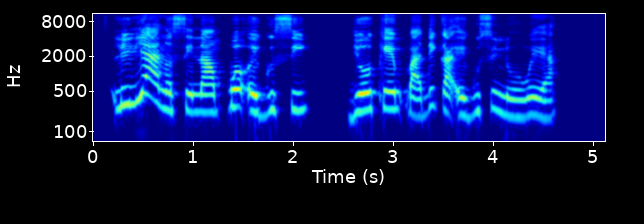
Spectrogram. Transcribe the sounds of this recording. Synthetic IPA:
li˨li˦a˦˨nʊ˨sɪ˨na˨ŋ͡m̩˨k͡po˦ʔe˨ɡu˦si˦ | dɪ˨o˦ke˦ŋ͡m̩˦k͡pa˨dɪ˦ka˨ʔe˨ɡu˦si˦no˨ŋʷe˦ja˦

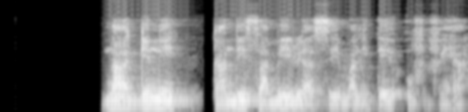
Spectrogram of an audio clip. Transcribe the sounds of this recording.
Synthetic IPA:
na˨ɡɪ˦nɪ˦ka˨n̩˦dɪ˦sa˨me˦ɾi˨a˨sɪ˨ma˨li˦te˦o˨fu˨fi˨ɦa˦

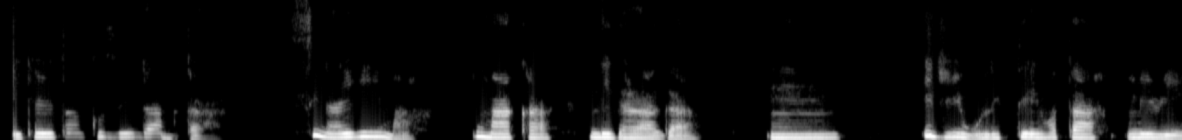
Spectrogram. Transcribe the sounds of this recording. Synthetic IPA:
i˨ke˦ɾe˦ta˦ŋ̩˦kʊ˦zi˦n̩˦da˦mʊ˨ta˨ɾa˨ | si˦na˨i˦ɦi˦˨ | ɪ˦ma˨a˦kʰa˦ | n̩˦dɪ˦ɡa˨ɾa˨a˨ɡa˨ | m̩˦ | i˦d͡ʒi˦˨wo˨li˦te˦ɦɔ˦ta˦ | m̩˦mi˦ɾi˨

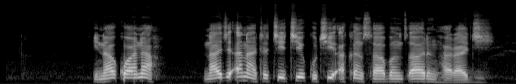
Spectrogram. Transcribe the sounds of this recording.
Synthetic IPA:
ʔɪ˨naː˦kʷaː˦naː˦ | na˦d͡ʒeː˦ʔa˦naː˨ta˦t͡ʃeː˦t͡ʃeː˦kʷu˨t͡ʃeː˦ʔa˨kɐ˦nsaː˦bɔ˦nsʼaː˦ɽɪ˨ŋɦa˨ɽaː˦d͡ʒiː˨

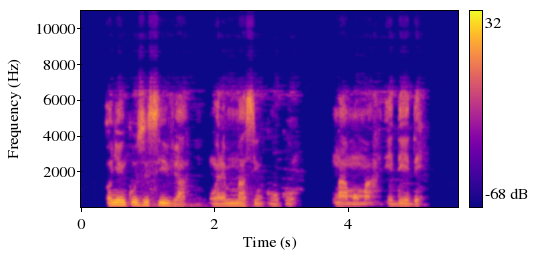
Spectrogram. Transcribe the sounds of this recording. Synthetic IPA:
o˦ɲe˦ŋ̩˦kʷu˦zi˦si˦vi˨a˨ŋʷe˨ɾe˨m̩˦na˦sɪ˦ŋ̩˨ku˦u˦kʷu˦ | na˨mʊ˨ma˨e˦de˦de˦

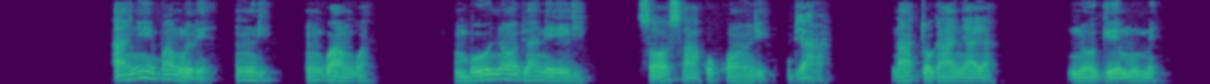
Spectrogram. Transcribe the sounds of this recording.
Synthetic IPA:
a˨ɲɪ˦ɡ͡ba˦ŋʷe˨ɾe˨ | n̩˦ɾi˦ | ŋ̩˦ɡʷa˦˨ŋ̩˦ɡʷa˦ | ŋ͡m̩˨ɡ͡bo˦ɲ˦ɔ˦bja˦ne˦ɾi˦ | sɔ˨˦sa̰˨a˨kʷʊ˦kʷɔ˦n̩˦ɾi˦ | bja̰˨ɾa̰˨ | na˦tʊ˨ɡa˦˨ɲa˦ja˦ | no˦ɡe˨mṵ˦me˦

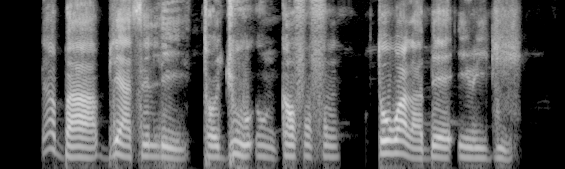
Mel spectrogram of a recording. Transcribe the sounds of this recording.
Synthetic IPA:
da˦˨ba˨˦bi˦a˧˨ti˧le˨tɔ˨d͡ʒu˦ŋ̩˨kã˦fũ˦fũ˦ | to˦wa˦˨la˨˦bɛ˦ʔe˧ɾi˧d͡ʒi˨

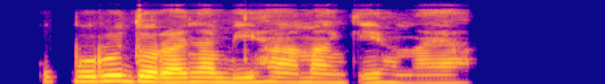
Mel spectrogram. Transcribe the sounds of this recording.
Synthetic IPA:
ʊ˨k͡po˨ɾo˦do˨ɾa˨ɲa˦bi˨˦ɦa˦a˨ma˦ŋ̩˨ke˦ɦʊ˨na˨ja˦

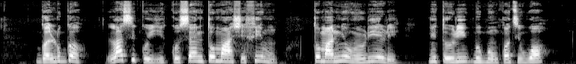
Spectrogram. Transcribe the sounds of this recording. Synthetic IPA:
ɡɔ˨lu˨˦ɡɔ˦˨ | la˨˦si˦˨ko˨ji˨˦ko˨sɛ˦nĩ˧to˦mã˦˧ʃe˧fi˦˨mũ˨ | to˦mãː˦nĩ˦o˦˨hũ˧˦ɾi˦e˦˨ɾe˨ | nĩ˦to˧ɾi˦ɡ͡bo˧ɡ͡bo˧˨ŋ̩˨kã˧˦ti˧wɔ˦

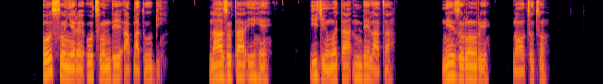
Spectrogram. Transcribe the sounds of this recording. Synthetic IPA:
o˦so˨ɲe˨ɾe˨ʔʊ˦tʰʊ˨n̩˦dɪ˦a˨k͡pa˨to˦bḭ˨ | na˦a˦zʊ˦ta˦i˦ɦe˦ | i˦d͡ʒi˨ŋʷe˦ta˦m̩˦be˦la˨ta˦ | nɪ˦zʊ˨ɾʊ˦n̩˦ɾɪ˦ | nɔ˨tʊ˦tʊ˦

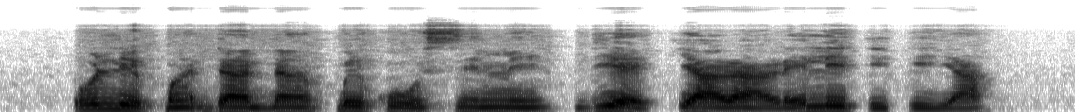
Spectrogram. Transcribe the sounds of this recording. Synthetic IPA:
o˦le˦˨k͡pã˦dã˧dã˧k͡pe˦ko˦˨sĩ˧nĩ˧bi˦ɛ˦˨ki˦a˧ɾa˧a˨ɾɛ˨˦le˦˨te˨te˨ja˨˦

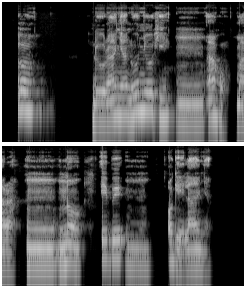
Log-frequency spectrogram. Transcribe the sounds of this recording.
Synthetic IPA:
o˦ | do˨ɾa˦ɲa˦no˦ɲ˦o˦ɦi˦n̩˨a˦ɦʊ˨ma˨ɾa˨n̩˦nɔː˦e˦be˦n̩˨ | ɔ˦ɡe˨la˦a˦ɲa˦

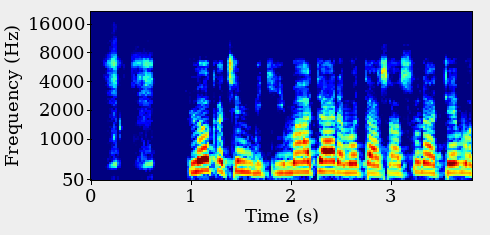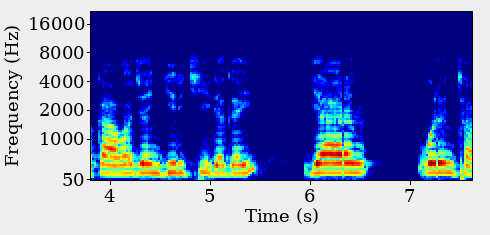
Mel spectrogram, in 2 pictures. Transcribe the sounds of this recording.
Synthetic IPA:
loː˦kɐ˨t͡ʃɪ˦mbɪ˨kʲiː˦maː˦taː˦da˨mɐ˦taː˨saː˦sʊ˦naː˨ta˦mɐ˨kaː˦˨wɐ˦d͡ʒɛ˦ŋɡʲɪ˦ɽkʲiː˨dɐ˨ɡa˦j | ɡʲaː˦ɽɐ˦ŋ | wʊ˦ɽɪ˦ntʰa˨˦

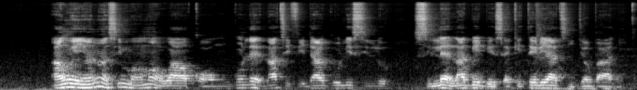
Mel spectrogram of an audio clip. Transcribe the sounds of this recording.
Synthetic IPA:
a˨w̃ɔ̃˦e˨j̃ã˨˦nãː˦˨si˨˦mãː˨˦mãː˦˨wa˧ɔ˧kɔ˨ɾũ˨ɡũ˦lɛ˦˨la˦ti˧fi˧da˦ɡo˦li˦si˧lo˦ | si˨˦lɛ˦˨la˨˦ɡ͡be˦˨be˨sɛ˨ki˧te˦ɾi˦a˦˨ti˧˨d͡ʒɔ˧ba˦˧˨nĩ˨˦

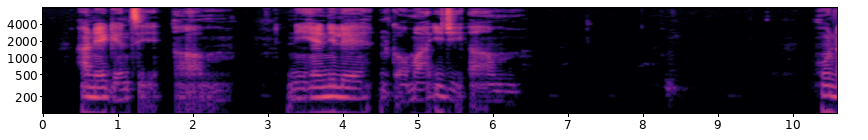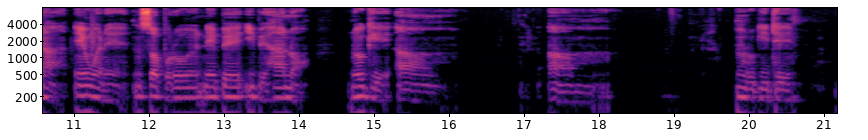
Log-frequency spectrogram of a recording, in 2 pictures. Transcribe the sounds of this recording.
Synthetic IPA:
ha˦ne˦ɡe˨n̩˦tɪ̰˨ | a̰˨m˨ | ni˦ɦe˦ni˦le˦ŋ̩˨kɔ˨ma˦i˦d͡ʒi˨a̰˨m˨ | hʊ˦na˨e˦ŋʷe˨ɾe˨n̩˦sɔ˦pʊ˨ɾʊ˦ne˦be˦ḭ˦be˨ɦa˦nɔ˨ | no˦ɡe˨a˨ | m˨ | n̩˦ɾu˨ɡi˦de˦

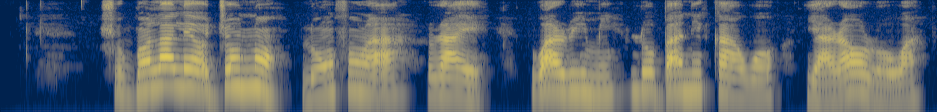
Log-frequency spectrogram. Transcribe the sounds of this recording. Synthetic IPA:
ʃu˨ɡ͡bɔ̃˨˦la˦lɛ˦˨ɔ˧d͡ʒɔ˦nãː˦˨ | lo˨ũ˧˦fũ˦a˧ | ɾa˧ɛ˨ | wa˦ɾi˦mĩ˧lo˦ba˦nĩ˦ka˦˧wɔ˧ | ja˨ɾa˨˦ɔ˦˨ɾɔ˨wa˧

